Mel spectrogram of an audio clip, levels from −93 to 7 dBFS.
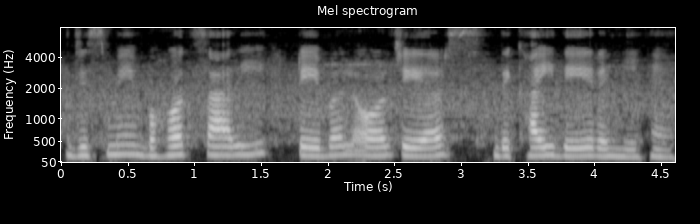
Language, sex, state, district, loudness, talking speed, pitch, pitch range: Hindi, female, Madhya Pradesh, Dhar, -19 LUFS, 130 wpm, 185 Hz, 175-200 Hz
